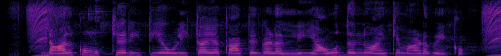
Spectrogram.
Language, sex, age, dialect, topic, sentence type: Kannada, female, 18-24, Mysore Kannada, banking, question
